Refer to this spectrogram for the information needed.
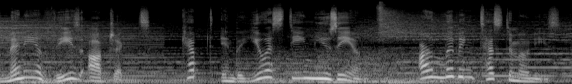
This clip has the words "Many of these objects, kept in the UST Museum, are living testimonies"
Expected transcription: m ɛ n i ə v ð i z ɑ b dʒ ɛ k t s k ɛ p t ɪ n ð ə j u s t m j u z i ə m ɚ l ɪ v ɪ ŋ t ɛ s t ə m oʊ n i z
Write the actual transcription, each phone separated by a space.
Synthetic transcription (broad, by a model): m ɛ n i ə v ð i z ɑ b dʒ ɛ k t s k ɛ p t ɪ n ð ə j u s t m j u z i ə m ɚ l ɪ v ɪ ŋ t ɛ s t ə m oʊ n i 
